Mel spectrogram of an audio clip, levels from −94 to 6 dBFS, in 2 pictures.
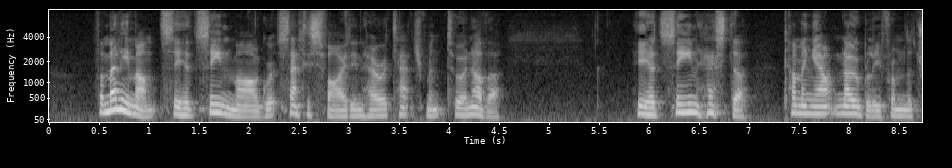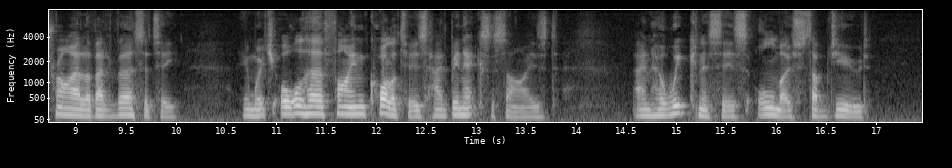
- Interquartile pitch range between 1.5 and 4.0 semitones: No, average, 4.9 semitones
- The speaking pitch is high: No, low, 125 Hz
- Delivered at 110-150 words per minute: Yes, slow, 135 wpm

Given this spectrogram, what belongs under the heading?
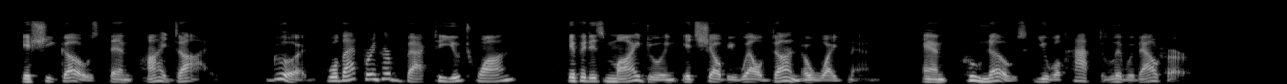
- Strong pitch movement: Yes, wide, 7.3 semitones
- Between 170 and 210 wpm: Yes, average, 180 wpm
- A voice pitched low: No, medium, 150 Hz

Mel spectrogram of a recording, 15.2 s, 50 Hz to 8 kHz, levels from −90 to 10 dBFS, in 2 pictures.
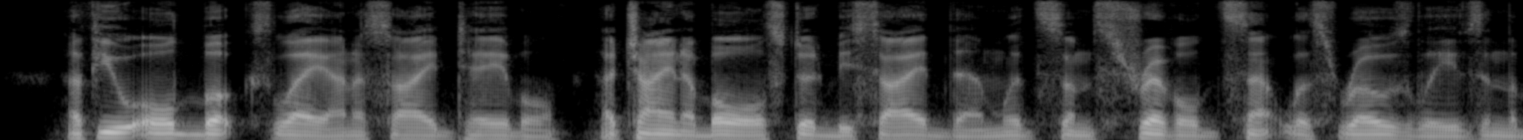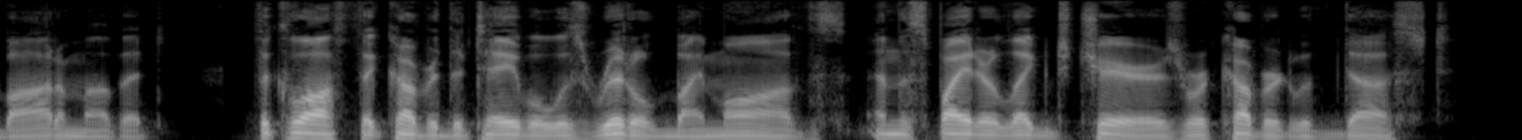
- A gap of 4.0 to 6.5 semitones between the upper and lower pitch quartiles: No, average, 3.3 semitones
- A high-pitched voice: No, very low, 75 Hz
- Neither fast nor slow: Yes, average, 175 wpm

